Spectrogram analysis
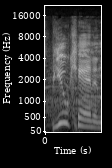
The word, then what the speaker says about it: Buchanan: had some people saying, you're saying Tim Buchanan's name wrong. It's Buchanan like the president.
